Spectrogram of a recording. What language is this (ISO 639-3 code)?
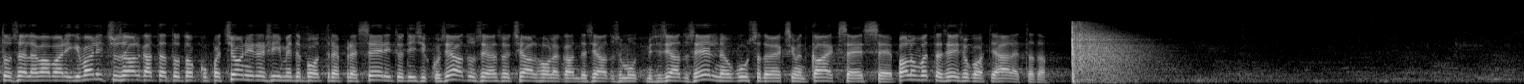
est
